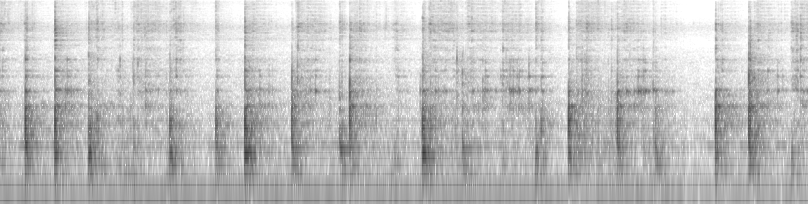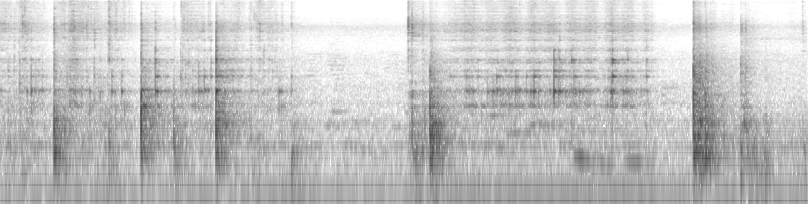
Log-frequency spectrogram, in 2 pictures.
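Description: Cumin and candlenuts dry-roasting together in a pan for beef rawon, with a utensil scraping and clinking against the pan in a steady, repeated stirring rhythm, close and clear, with no voices.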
